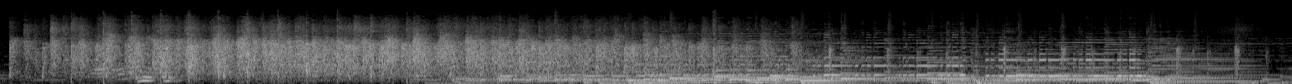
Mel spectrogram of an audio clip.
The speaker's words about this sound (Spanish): muchas gracias y un fuerte aplauso para Diego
